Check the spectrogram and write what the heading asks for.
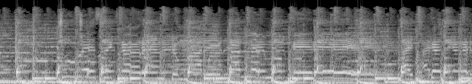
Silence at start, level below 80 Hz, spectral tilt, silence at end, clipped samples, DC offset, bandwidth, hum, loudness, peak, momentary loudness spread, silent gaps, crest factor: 0 s; -16 dBFS; -5 dB/octave; 0 s; 0.6%; under 0.1%; 16.5 kHz; none; -9 LUFS; 0 dBFS; 2 LU; none; 8 dB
